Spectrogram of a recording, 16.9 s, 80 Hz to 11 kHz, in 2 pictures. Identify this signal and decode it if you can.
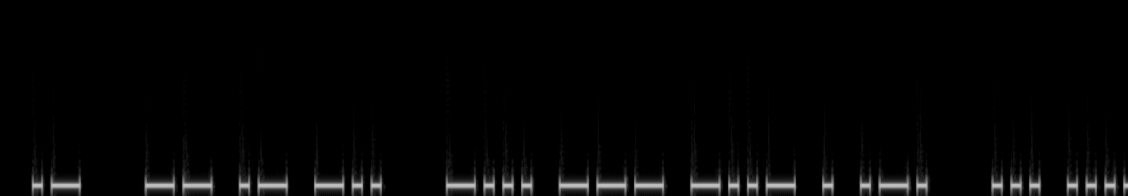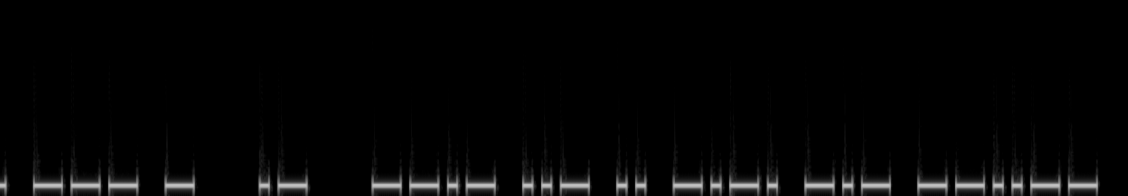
Morse code, heard as a keyed tone, about 17 wpm, 700 Hz. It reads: A MAD BOXER SHOT A QUICK,
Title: Pangram Challenge v2 - 17wpm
